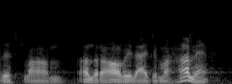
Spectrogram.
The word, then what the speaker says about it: Muhammad: But we pronounced it Muhammad. That's exactly the way we've told pronounce it, and that's how we pronounce it.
